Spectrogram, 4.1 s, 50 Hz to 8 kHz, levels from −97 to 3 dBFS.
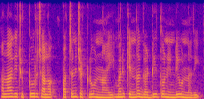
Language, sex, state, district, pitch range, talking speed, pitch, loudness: Telugu, female, Telangana, Hyderabad, 215-235 Hz, 160 wpm, 225 Hz, -16 LUFS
